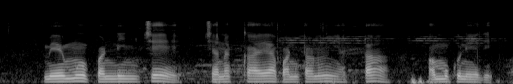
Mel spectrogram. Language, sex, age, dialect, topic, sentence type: Telugu, male, 18-24, Southern, agriculture, question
